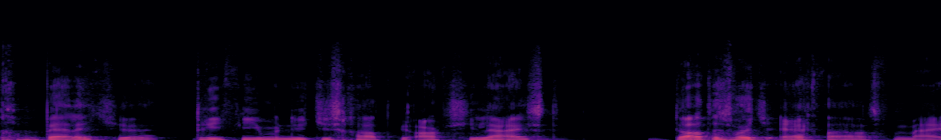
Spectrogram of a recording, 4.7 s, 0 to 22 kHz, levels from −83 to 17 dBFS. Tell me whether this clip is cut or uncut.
cut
